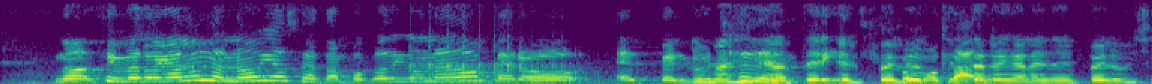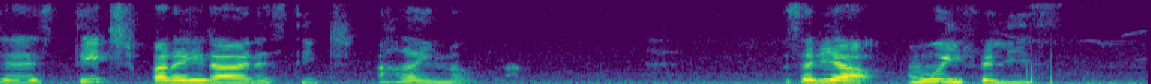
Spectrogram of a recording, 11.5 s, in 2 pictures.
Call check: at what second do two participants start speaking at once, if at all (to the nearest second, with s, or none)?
3 s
